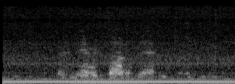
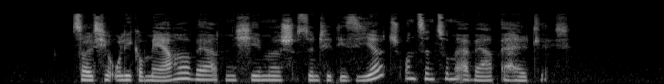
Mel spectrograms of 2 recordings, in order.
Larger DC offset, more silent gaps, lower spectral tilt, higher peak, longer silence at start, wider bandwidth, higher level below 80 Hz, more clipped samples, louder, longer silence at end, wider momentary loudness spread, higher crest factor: neither; neither; first, -7.5 dB/octave vs -3 dB/octave; about the same, -12 dBFS vs -10 dBFS; second, 0.05 s vs 0.75 s; first, 17 kHz vs 11.5 kHz; first, -42 dBFS vs -68 dBFS; neither; about the same, -28 LUFS vs -27 LUFS; second, 0 s vs 0.95 s; second, 5 LU vs 8 LU; about the same, 16 dB vs 20 dB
